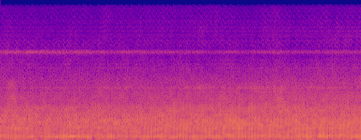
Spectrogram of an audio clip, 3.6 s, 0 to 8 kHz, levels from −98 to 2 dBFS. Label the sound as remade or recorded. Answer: remade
